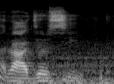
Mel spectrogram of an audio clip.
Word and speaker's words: राजर्षि: का पहला वर्ण री, तो छोटा आ प्लस री जब मिलेंगे तो अर का उच्चारण निकलेगा। ठीक है। अर स्वर की मात्रा आ जाएगी, तो शब्द हमारा बनेगा राजर्षि। क्या बनेगा? राजर्षि। अब देखिए राजर्षि को बोलने में अर का उच्चारण आ रहा है।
